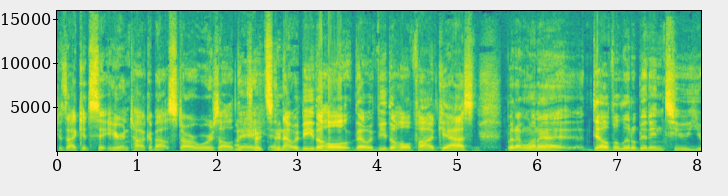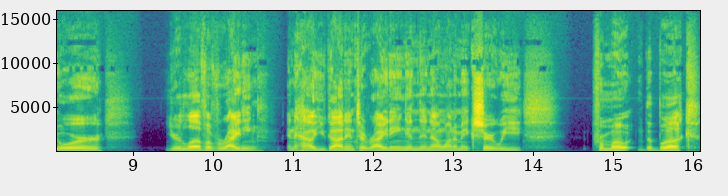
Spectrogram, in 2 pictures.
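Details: Adult male speaker; Normal conversational speech.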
